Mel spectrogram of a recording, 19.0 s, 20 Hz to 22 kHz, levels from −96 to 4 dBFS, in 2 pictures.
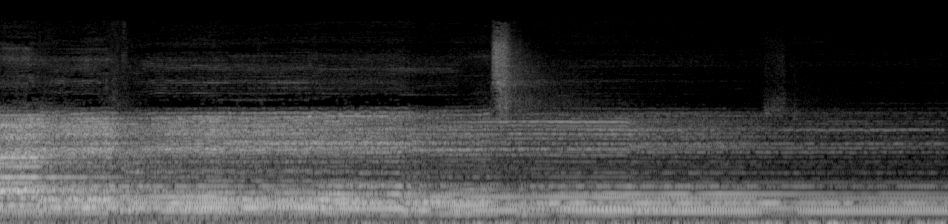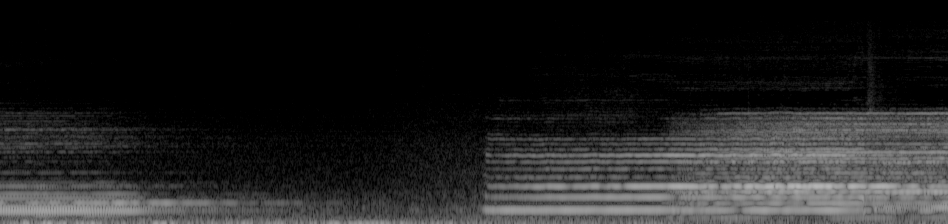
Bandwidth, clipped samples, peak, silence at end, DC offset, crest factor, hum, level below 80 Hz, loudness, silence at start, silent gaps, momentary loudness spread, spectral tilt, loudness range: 13.5 kHz; under 0.1%; -14 dBFS; 0 s; under 0.1%; 18 dB; none; -54 dBFS; -32 LUFS; 0 s; none; 12 LU; -6 dB/octave; 16 LU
